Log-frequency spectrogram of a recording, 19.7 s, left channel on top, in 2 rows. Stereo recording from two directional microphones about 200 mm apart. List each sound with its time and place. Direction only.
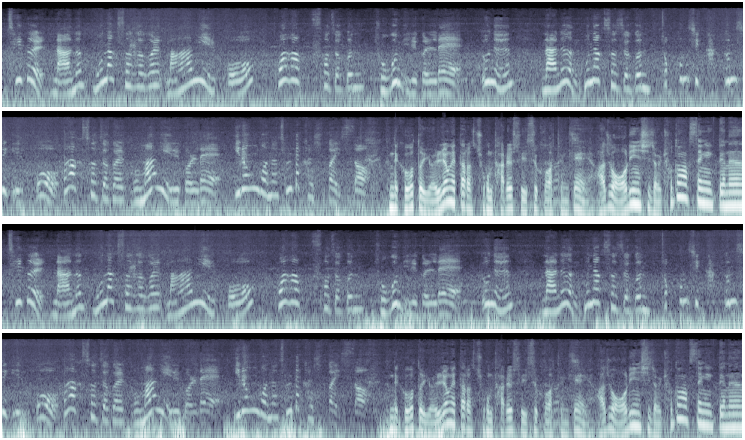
0.2 s speech: centre (ahead or behind)
15.0 s speech: 20° left (ahead or behind)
